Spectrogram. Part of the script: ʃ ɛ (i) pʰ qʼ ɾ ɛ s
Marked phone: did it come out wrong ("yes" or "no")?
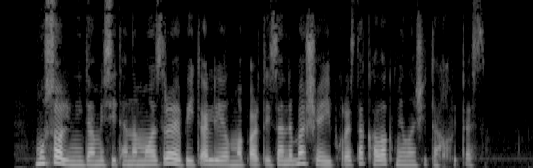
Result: no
